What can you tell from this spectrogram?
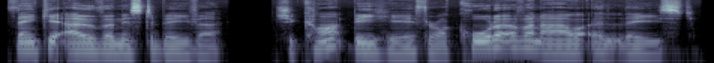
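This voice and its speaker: A man's voice: mid-range voice, dry recording, clean studio sound, close to an everyday voice. A man voicing a bustling, unflappable, motherly female beaver in a storybook, with folksy, fussy talk. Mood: brisk, unhurried. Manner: folksy, coolly unhurried.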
